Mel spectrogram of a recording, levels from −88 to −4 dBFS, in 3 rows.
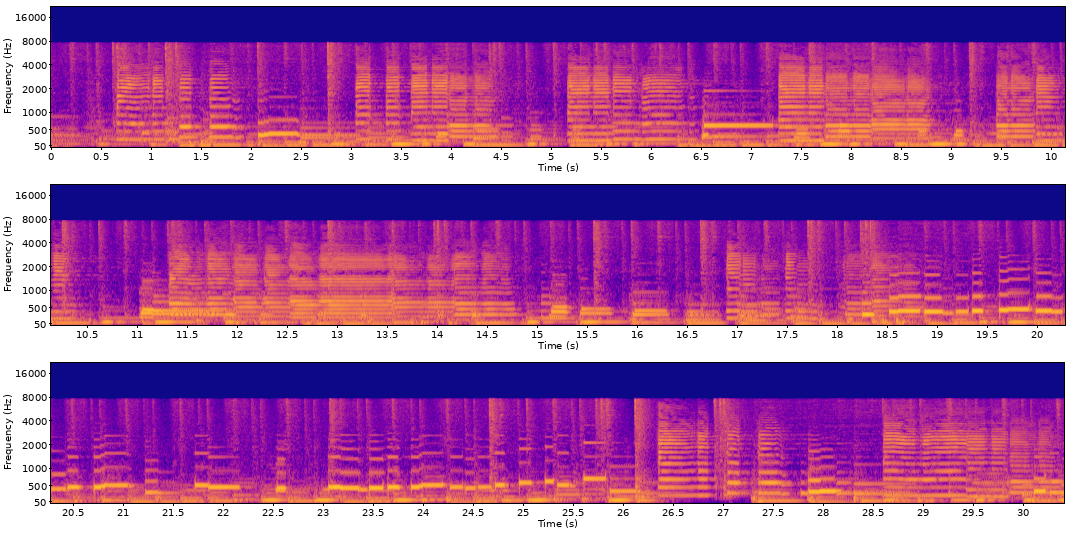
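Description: Nothing in this recording stands out as a technical fault at any point, so there's nothing here to flag.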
